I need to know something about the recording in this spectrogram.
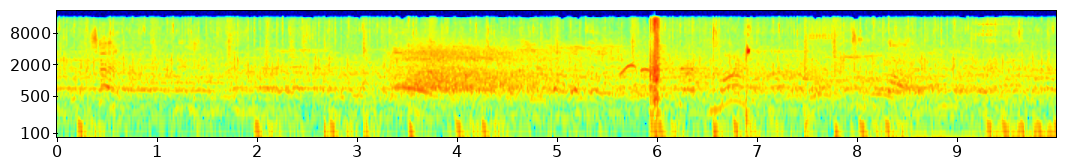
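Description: A basketball bounces steadily on a hardwood court.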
